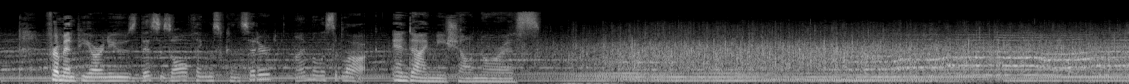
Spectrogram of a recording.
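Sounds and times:
speech: 0:00.5 - 0:06.2
crowd clapping at a funeral gathering in Rome: 0:05.6 - 0:11.2.

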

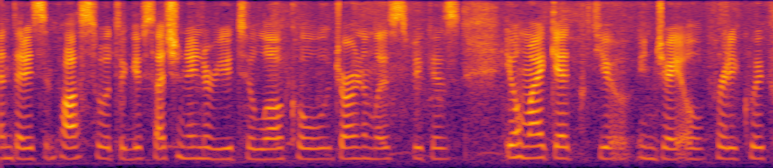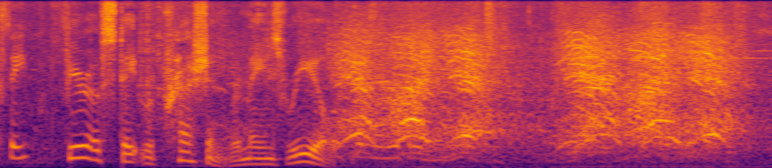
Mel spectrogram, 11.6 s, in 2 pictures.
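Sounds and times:
speech: 0:00.0 - 0:09.6
large protest crowd chanting in unison: 0:08.2 - 0:11.5.

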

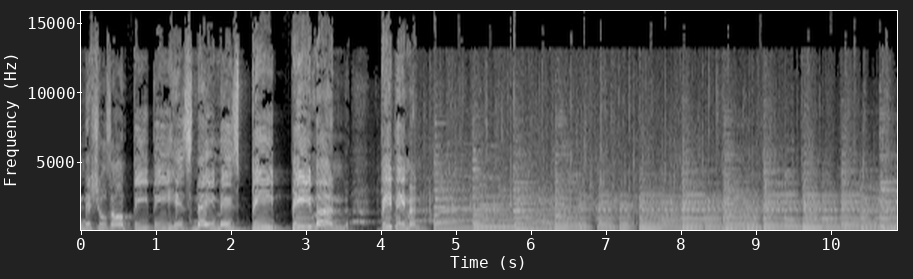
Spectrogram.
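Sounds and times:
speech: 0:00.0 - 0:04.9
audience clapping along: 0:04.1 - 0:10.8.

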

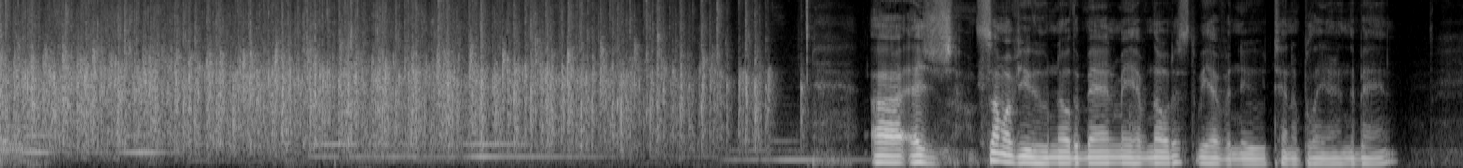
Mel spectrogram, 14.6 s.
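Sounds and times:
audience applause: 0:00.0 - 0:08.2
speech: 0:08.8 - 0:14.0.

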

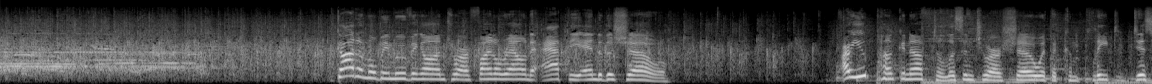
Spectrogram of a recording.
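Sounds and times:
crowd clapping: 0:00.0 - 0:08.5
speech: 0:03.4 - 0:06.8, 0:08.4 - 0:11.5.

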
